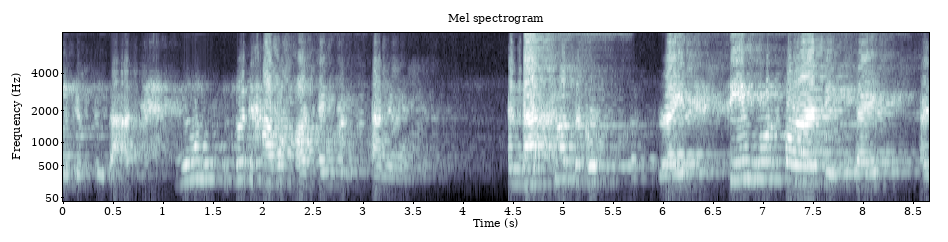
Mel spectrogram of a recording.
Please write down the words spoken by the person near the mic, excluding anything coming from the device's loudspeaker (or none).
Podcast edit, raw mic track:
none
